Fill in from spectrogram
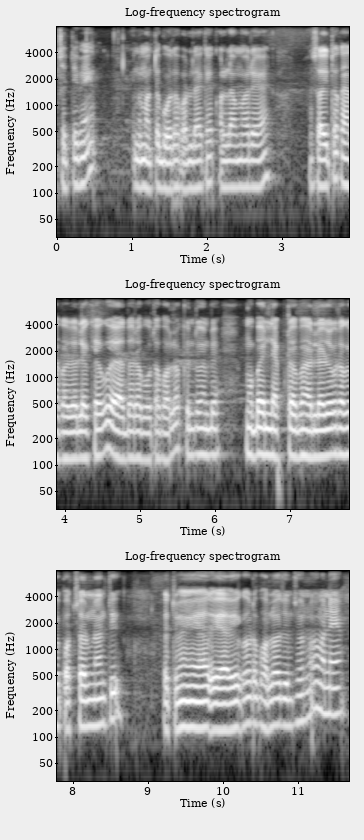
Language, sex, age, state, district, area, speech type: Odia, male, 18-30, Odisha, Bhadrak, rural, spontaneous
